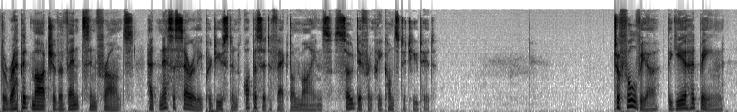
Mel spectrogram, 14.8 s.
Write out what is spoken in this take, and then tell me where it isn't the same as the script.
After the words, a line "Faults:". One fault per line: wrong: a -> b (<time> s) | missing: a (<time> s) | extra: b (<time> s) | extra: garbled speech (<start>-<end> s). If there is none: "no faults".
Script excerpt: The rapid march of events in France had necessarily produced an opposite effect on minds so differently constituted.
The rapid march of events in France had necessarily produced an opposite effect on minds so differently constituted. To Fulvia the year had been
Faults:
extra: To Fulvia the year had been (12.3 s)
